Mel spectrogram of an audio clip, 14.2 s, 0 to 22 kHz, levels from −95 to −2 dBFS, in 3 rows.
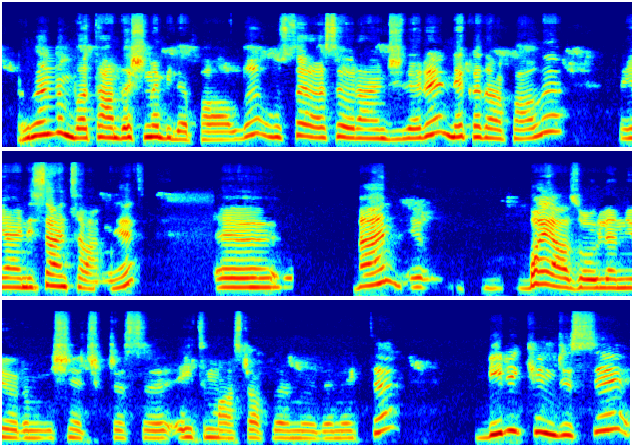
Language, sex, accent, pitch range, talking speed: Turkish, female, native, 235-320 Hz, 105 wpm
